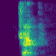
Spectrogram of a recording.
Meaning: fist bump
- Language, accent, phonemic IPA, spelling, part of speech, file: French, Canada, /tʃɛk/, check, noun, LL-Q150 (fra)-check.wav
